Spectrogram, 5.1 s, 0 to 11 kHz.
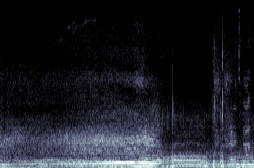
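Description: An Alfa Romeo 8C Competizione with an F1 single-clutch gearbox accelerates, its engine note rising steadily and then dropping as the car eases off, heard from inside beneath people talking.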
